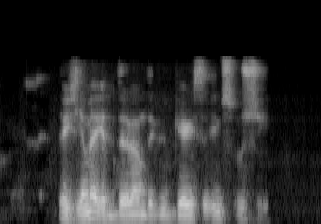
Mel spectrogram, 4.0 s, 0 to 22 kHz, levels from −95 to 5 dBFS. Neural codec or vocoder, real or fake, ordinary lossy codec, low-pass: codec, 16 kHz, 0.8 kbps, ZipCodec; fake; MP3, 64 kbps; 7.2 kHz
